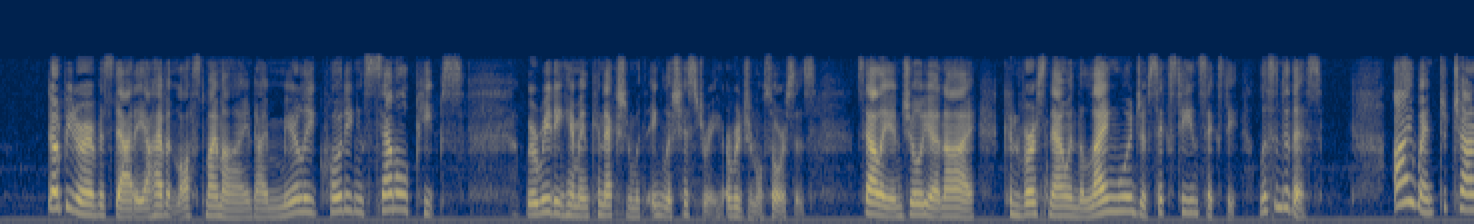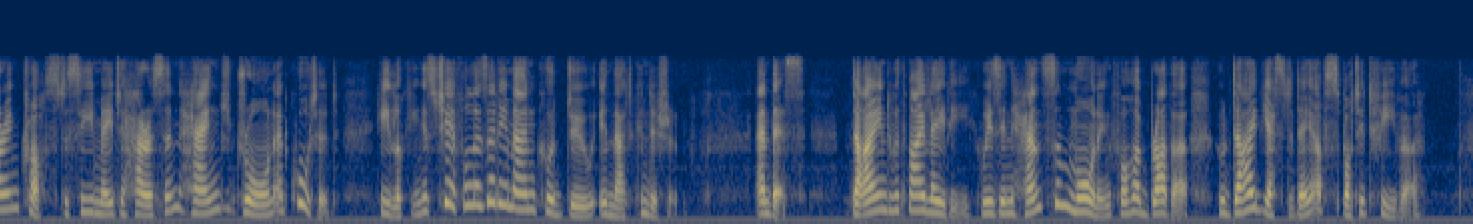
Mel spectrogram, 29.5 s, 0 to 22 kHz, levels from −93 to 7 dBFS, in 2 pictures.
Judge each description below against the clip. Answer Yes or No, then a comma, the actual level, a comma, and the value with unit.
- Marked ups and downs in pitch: Yes, wide, 7.0 semitones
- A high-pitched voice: Yes, high, 215 Hz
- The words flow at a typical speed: Yes, average, 170 wpm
